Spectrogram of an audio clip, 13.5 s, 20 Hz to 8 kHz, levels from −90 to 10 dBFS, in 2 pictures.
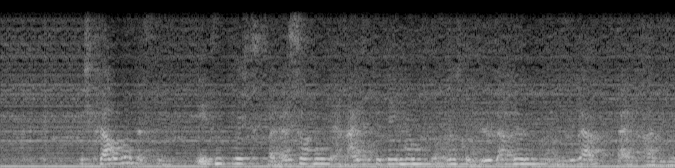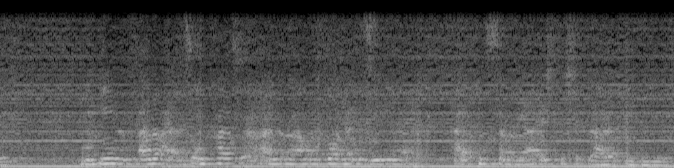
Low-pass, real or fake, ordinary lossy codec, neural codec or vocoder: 7.2 kHz; fake; none; codec, 16 kHz, 2 kbps, FunCodec, trained on Chinese and English, 25 frames a second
